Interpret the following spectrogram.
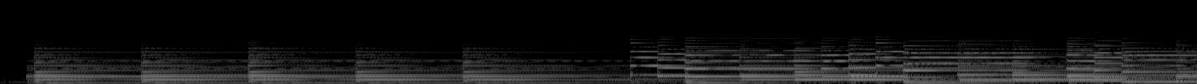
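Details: Soft electric piano music fills the whole stretch, opening with slow repeated chords before a livelier melodic line joins in. No animal sounds can be picked out over the music.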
